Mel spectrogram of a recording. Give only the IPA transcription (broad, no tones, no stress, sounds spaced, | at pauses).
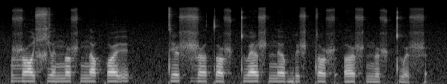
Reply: ʐ ɒ ɕ ə n ɒ ʂ n ʌ qʷ ɪ | t ɪ ʂ ʐ ʌ t̪ ɒ ʂ tʷ æ ʂ n ɜ b i ʂ t ɔ ʂ ʔ ʌ ʂ n ʊ ʂ tʷ ə ʂ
